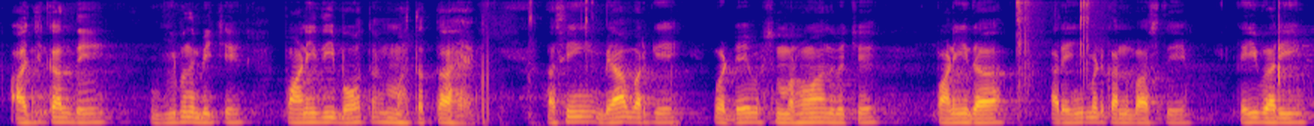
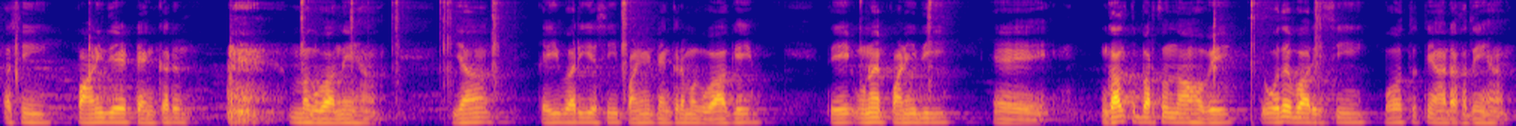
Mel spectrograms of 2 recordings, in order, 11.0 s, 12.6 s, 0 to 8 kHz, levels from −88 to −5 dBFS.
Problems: none marked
